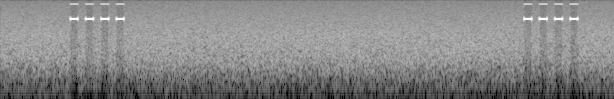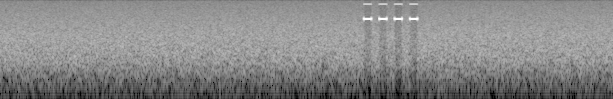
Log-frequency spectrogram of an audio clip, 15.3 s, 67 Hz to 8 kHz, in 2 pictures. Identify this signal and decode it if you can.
Alarm pattern, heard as an alarm's beeps, played three times, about 3200 Hz. Temporal four. Carbon monoxide.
